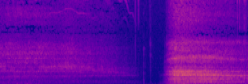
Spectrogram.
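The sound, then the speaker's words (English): Deep breaths during a guided relaxation exercise, inhaling and then exhaling through the mouth. A long, airy breath fades into a brief pause, then a louder, fuller breath follows, with no talking. “Inhale. Exhale through the mouth. And again.”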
